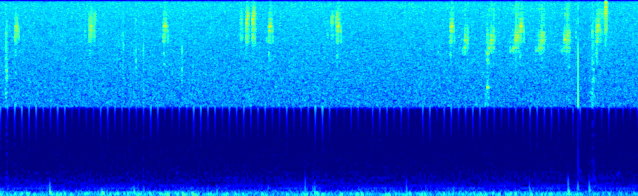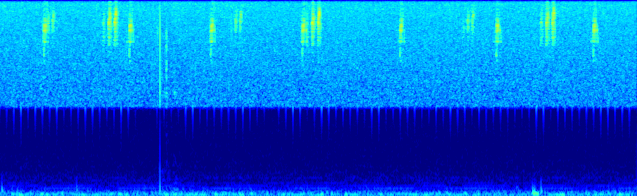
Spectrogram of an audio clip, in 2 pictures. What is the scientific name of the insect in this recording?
Eupholidoptera schmidti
